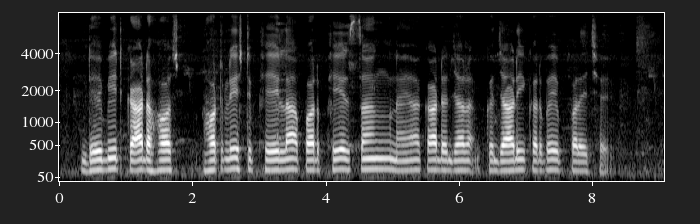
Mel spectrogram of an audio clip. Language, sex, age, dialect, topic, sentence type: Maithili, male, 31-35, Eastern / Thethi, banking, statement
